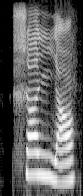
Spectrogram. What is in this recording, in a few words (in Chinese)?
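"shan1yang2", Mandarin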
